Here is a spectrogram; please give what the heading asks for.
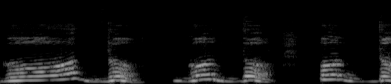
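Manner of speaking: গদ্য stretched out slowly; slow dictation. Shown as a demonstration. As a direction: drawl গদ্য carefully. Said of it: "এটা হবে কি?".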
